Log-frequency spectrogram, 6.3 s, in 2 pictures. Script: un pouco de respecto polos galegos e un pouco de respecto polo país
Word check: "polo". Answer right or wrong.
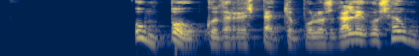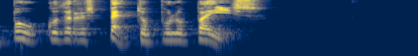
right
